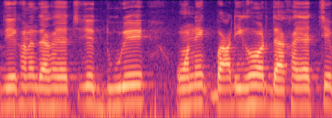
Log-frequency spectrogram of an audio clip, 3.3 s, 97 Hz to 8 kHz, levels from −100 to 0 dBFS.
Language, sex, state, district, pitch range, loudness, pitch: Bengali, male, West Bengal, North 24 Parganas, 150-160 Hz, -16 LUFS, 150 Hz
